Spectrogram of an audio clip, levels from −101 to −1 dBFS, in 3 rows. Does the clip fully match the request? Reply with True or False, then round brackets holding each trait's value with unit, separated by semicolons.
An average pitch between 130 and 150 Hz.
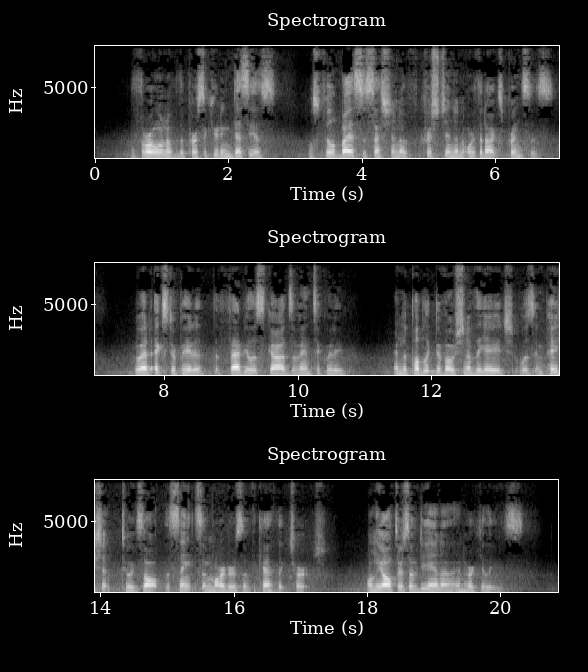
True (140 Hz)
